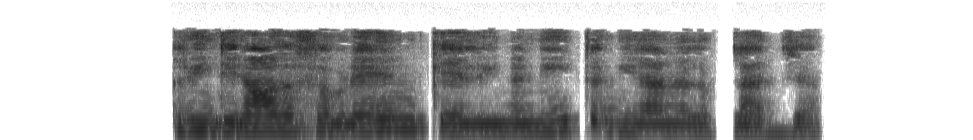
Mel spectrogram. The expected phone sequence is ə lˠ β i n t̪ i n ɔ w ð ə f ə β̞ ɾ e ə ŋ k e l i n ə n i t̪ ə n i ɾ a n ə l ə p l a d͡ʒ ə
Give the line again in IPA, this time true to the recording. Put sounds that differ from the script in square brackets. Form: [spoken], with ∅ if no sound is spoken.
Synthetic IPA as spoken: ə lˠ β i n t̪ i n ɔ w ð ə f ə β̞ ɾ e ə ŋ k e l i n ə n i t̪ ə n i ɾ a n ə l ə p l a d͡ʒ ə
